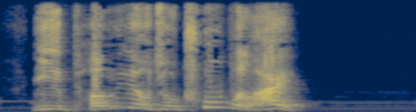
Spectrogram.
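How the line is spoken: Shouting. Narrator (Chinese): 老严喊道

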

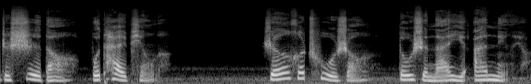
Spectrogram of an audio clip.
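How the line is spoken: Sighing. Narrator (Chinese): 忠良也叹了口气，说

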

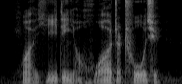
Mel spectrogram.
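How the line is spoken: Murmuring. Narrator (Chinese): 喃喃地说道

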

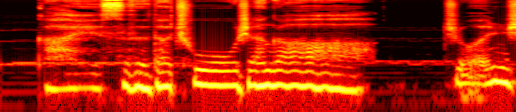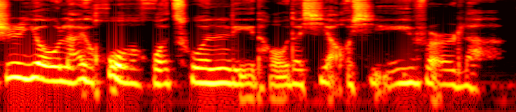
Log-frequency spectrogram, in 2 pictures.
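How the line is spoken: Old man's sigh. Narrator (Chinese): 老大爷叹了口气，说道

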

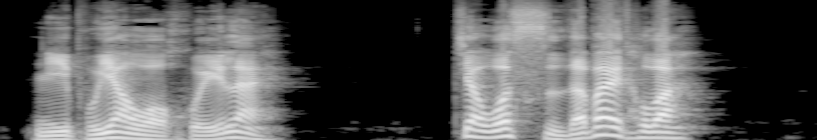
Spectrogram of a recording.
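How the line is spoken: Shouting. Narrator (Chinese): 贾琏嚷道

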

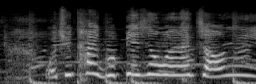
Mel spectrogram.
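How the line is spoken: Crying girl. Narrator (Chinese): 妹子哭了 说了一句

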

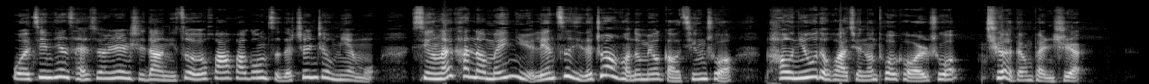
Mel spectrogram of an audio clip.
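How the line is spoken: Laughing to tears. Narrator (Chinese): 苏雨婷笑的眼泪都要飙出来了……说

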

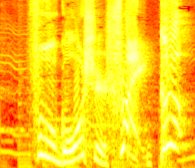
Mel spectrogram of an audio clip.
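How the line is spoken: Yelling. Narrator (Chinese): 我就对那螃蟹吼了一句

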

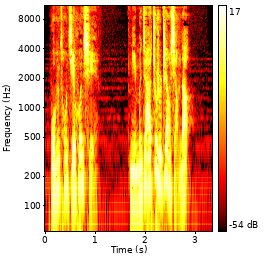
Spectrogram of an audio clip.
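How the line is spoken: Furious. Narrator (Chinese): 丈夫怒火中烧

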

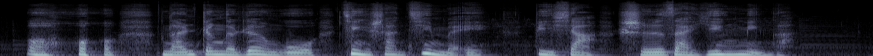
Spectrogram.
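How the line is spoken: Knowing smile. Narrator (Chinese): 拓跋成也会心的笑了

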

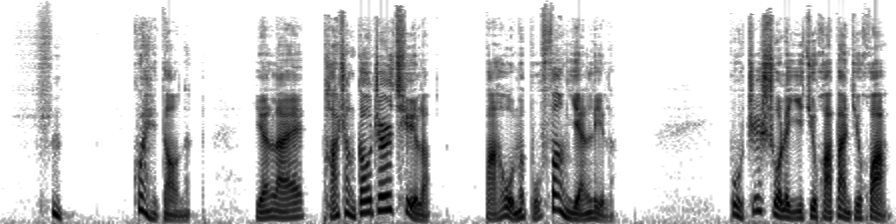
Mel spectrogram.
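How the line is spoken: Sneering. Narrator (Chinese): 晴雯冷笑道

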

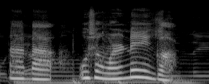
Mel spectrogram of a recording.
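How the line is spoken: Child speaking quietly. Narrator (Chinese): 一个小孩小声的对他爸说

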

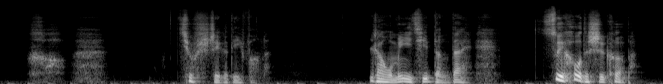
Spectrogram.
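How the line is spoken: Soft-spoken. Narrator (Chinese): 春雨 他轻声说

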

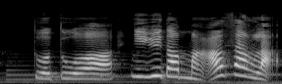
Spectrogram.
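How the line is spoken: Laughing. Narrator (Chinese): 刺猬笑着说

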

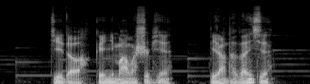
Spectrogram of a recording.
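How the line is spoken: Deep-voiced urging. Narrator (Chinese): 沉声叮嘱道

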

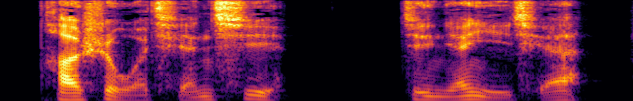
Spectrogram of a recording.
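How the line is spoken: Flat, indifferent. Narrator (Chinese): 男人淡淡的说道

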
